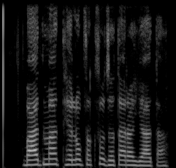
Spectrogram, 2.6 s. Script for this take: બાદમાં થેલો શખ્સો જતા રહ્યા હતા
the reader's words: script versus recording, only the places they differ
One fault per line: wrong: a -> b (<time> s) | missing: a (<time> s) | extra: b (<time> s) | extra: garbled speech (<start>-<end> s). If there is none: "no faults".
no faults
